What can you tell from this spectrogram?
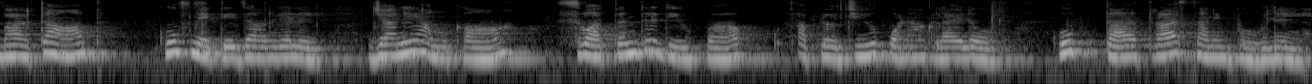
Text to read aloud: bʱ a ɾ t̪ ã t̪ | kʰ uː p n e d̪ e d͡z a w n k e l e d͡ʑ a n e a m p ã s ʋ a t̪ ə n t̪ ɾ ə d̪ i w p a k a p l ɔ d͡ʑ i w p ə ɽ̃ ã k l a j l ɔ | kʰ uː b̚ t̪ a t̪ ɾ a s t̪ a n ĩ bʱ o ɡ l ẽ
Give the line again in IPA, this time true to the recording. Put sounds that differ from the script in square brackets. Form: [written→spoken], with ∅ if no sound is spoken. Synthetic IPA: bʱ a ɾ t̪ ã t̪ | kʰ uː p n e [d̪→t̪] e d͡z a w n [k→ɡ] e l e d͡ʑ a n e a m [p→k] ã s ʋ a t̪ ə n t̪ ɾ ə d̪ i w p a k a p l ɔ d͡ʑ i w p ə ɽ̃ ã k l a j l ɔ | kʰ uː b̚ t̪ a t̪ ɾ a s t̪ a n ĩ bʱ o ɡ l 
